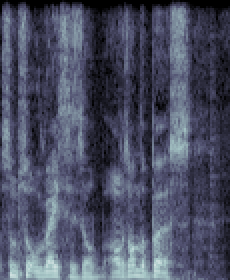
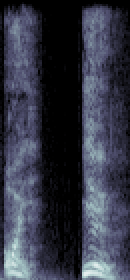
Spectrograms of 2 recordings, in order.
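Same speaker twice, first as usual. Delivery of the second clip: sharp call of Oi, you, pitched up and louder; 7 semitones higher, 6 dB louder than usual. Retold or imitated. Policeman stopping a kid on the street, calling out loudly. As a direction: policeman hailing a boy across the street.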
